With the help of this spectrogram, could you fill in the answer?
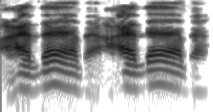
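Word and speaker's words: عَذَابَ: আন্না রব্বানা আন্না আমরা অনেকে বাংলাতে বলি আজাব জাহান্নাম তো বলি আজাব তো এখানে আমরা আইনটাকে ঠিকভাবে বলবো আদাবা আদাবা জাহান্নাম আদাবা জাহান্নাম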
